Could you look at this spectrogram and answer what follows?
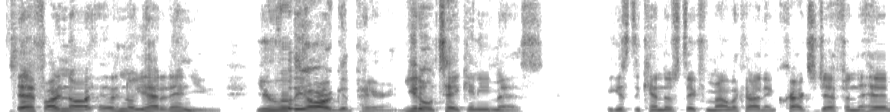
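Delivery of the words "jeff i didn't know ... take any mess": higher, louder villain's praise; acted mock praise. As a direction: put on excited admiration for the victim. Villain mockingly praises Jeff's slap.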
